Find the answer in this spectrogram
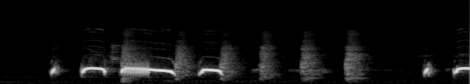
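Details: Fighting coo of a spotted dove in the giọng đồng lure style: a short note, an arched coo, a long falling coo and an arched coo, followed by a series of dry rustling flutters and a new phrase beginning.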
